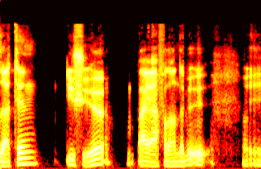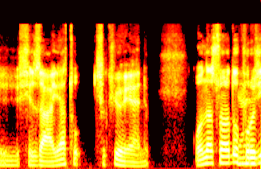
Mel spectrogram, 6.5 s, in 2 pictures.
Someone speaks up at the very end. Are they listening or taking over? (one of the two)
listening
